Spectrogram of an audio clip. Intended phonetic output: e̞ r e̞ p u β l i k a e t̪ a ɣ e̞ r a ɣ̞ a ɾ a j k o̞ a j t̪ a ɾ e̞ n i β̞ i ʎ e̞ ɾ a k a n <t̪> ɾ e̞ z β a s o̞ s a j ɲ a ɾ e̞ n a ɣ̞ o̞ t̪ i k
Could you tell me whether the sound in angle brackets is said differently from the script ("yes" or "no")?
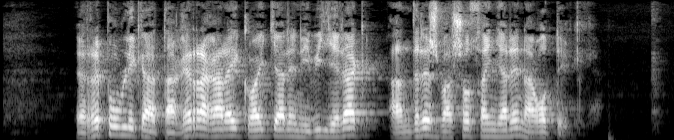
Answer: yes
